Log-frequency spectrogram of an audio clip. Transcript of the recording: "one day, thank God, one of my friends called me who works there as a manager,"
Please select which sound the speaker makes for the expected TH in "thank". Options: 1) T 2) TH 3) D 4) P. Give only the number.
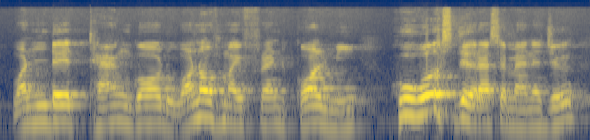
1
